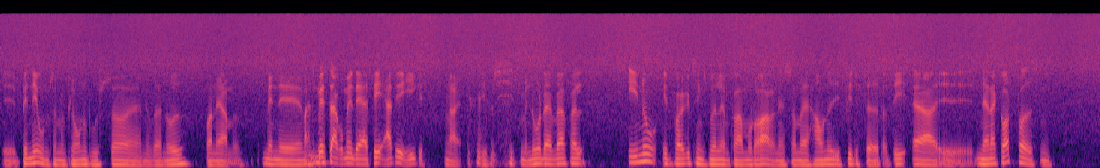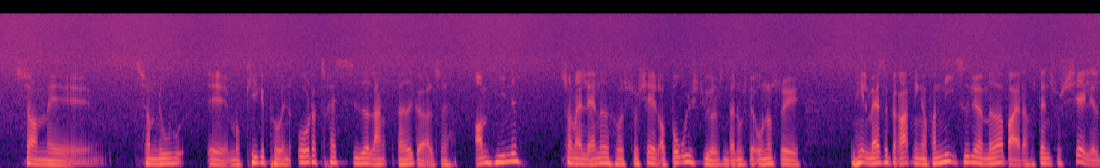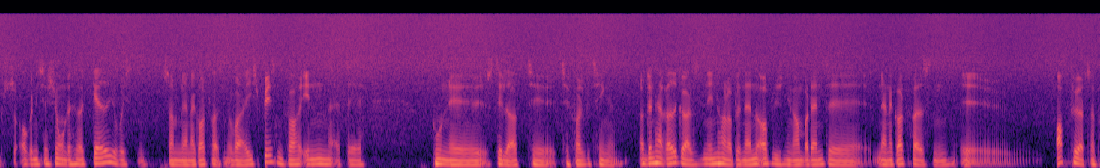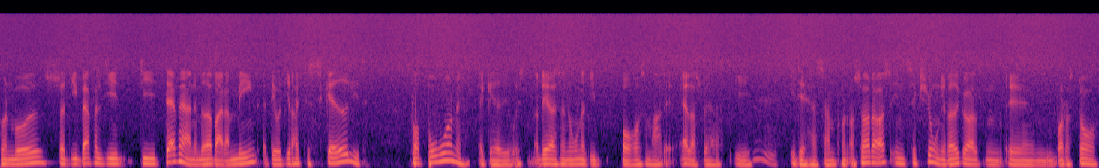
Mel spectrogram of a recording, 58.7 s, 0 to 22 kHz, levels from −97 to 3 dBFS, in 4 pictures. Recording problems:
high frequencies cut off; noticeable; nothing above 5.5 kHz
hiss; loud; throughout; 3 dB below the speech

